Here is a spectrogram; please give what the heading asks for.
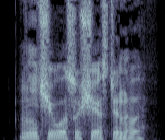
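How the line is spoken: Irritated. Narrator (Russian): раздраженно сказал Юарт

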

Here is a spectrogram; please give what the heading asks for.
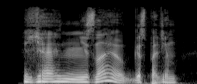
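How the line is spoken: Trembling young man. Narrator (Russian): дрожащим голосом ответил юноша

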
